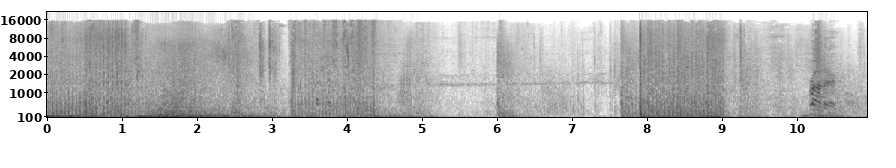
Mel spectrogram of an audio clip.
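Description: Heavy gunfire during a close-range shootout in a battle-royale shooter, with an R99 submachine gun in play: dense, sustained automatic bursts and booming shots, near and loud, easing briefly mid-way before resuming, while a voice talks over it.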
